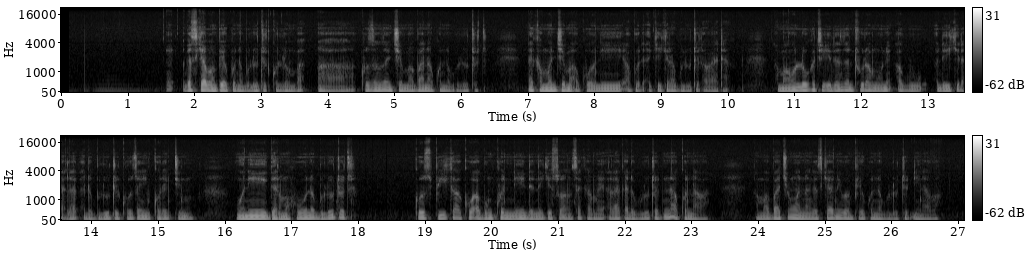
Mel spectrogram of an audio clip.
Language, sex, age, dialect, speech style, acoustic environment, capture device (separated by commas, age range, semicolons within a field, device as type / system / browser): Hausa, male, 25-34, Nigeria - Kano, excited, nature, mobile / Linux / Chrome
